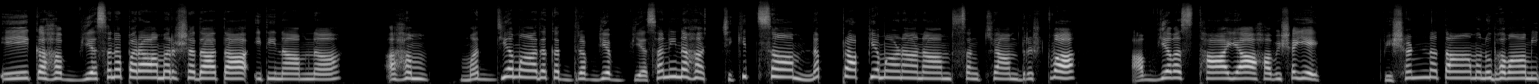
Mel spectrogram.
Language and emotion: Sanskrit, disgusted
